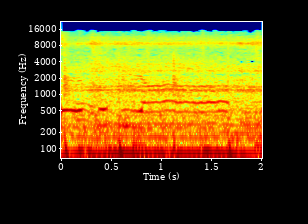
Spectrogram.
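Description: A background song with a held vocal melody over the low, steady rumble of a motorcycle engine on a rough dirt track.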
